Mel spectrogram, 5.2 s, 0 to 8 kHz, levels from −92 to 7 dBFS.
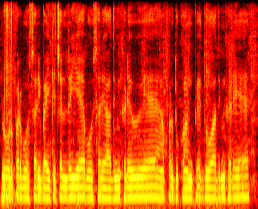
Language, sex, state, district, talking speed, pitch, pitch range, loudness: Hindi, male, Uttar Pradesh, Shamli, 255 wpm, 110 Hz, 105-110 Hz, -17 LUFS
